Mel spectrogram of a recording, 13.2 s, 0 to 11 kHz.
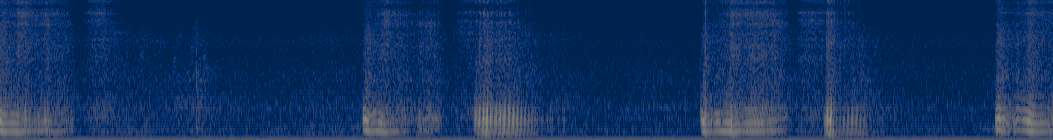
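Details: Rhythmic snoring breaths about every four seconds, roughly 14 a minute, with a soft purring rattle on some breaths.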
